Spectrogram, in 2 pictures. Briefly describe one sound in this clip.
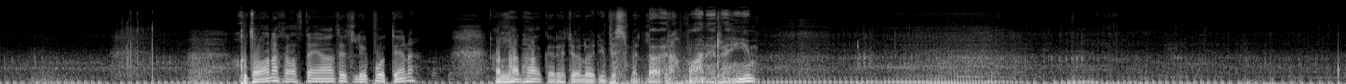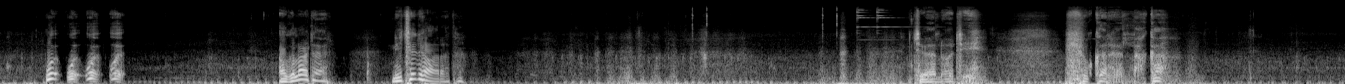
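A motorcycle engine rumbles at low speed.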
